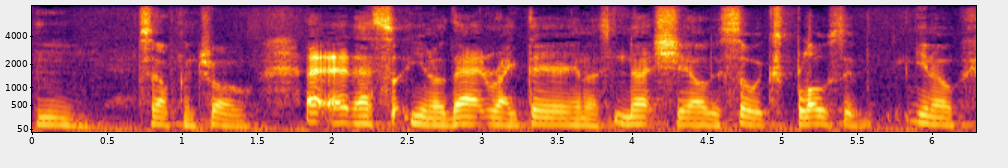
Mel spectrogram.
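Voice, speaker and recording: A man's voice: medium pitch, moderate pace, a little mellow. A man hosting a community TV interview, chatty and enthusiastic, often restarting his sentences. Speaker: host.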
